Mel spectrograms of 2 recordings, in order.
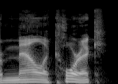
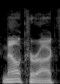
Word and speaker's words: Malkorok: Alas, there is no way for Malkorok. I don't think I say his name. – Malkorok. – Malkorok, thank you, to create precisely 3.7 implosions.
